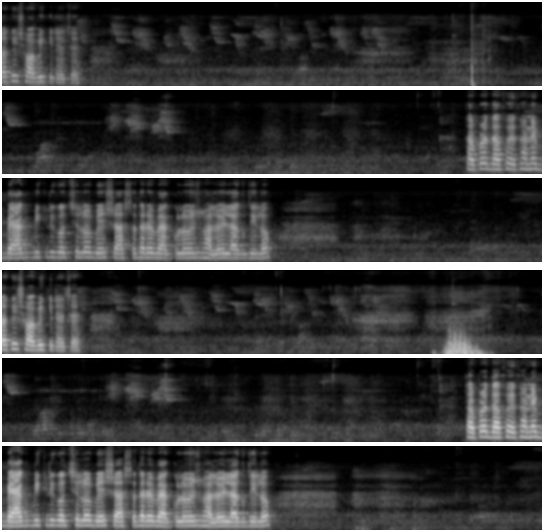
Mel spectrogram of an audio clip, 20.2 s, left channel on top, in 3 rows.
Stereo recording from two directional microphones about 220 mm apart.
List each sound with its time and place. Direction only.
0.0 s a woman's voice: 25° right (ahead or behind)
12.5 s a woman's voice: 20° right (ahead or behind)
